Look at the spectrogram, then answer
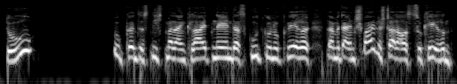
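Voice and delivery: put-on high, loud girl's scorn; full of contempt. Sansa mocks her sister's sewing, scornful. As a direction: sneer loudly at the very idea. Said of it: "Voller Verachtung warf Sansa den Kopf".

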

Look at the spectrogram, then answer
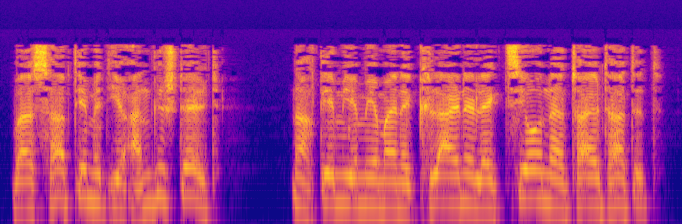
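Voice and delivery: Tyrion's voice. Acted.

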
